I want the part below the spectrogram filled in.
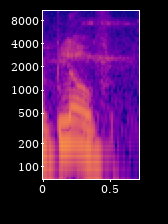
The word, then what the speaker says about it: gleow: A gleove is an ancient musical instrument in the Anglo-Saxon language, spelt G-L-E-O-W, or glove in its proper Germanic pronunciation.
